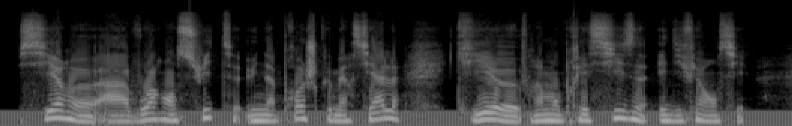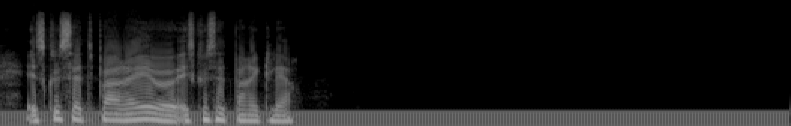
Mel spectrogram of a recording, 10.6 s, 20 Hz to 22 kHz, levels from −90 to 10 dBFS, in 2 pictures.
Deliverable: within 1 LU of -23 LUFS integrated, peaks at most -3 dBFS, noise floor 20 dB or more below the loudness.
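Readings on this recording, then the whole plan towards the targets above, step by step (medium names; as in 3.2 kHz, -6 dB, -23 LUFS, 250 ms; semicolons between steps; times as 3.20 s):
clipped samples 1.2%; clipping level -23.5 dBFS; hum 50 Hz; highest harmonic 350 Hz; hum level -46 dBFS; loudness -33.0 LUFS; peak level -23.5 dBFS; loudness target -23.0 LUFS
-> clip repair -23.5 dBFS; de-hum 50 Hz, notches 7; trim +10 dB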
